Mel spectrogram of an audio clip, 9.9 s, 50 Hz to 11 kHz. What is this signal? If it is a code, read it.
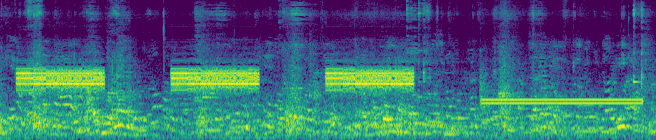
Emergency Alert System (SAME) tones (header bursts, then the 853 and 960 Hz attention tone), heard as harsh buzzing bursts, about 520.83 baud, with the noise of a restaurant.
